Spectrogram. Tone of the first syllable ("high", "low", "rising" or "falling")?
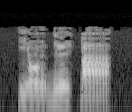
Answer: low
